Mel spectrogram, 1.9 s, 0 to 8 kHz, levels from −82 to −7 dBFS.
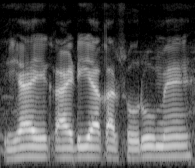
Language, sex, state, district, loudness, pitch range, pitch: Hindi, male, Bihar, Araria, -22 LUFS, 125-135 Hz, 130 Hz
